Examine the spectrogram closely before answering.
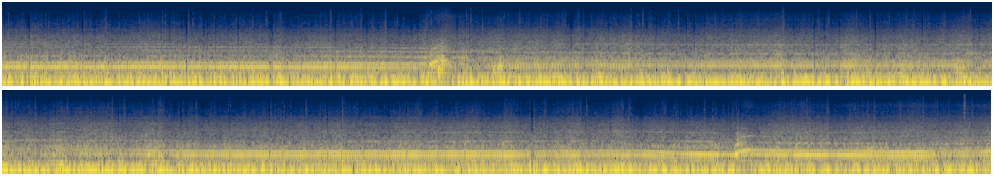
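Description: A car engine hums steadily from inside the car, shifting pitch as it changes gear.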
